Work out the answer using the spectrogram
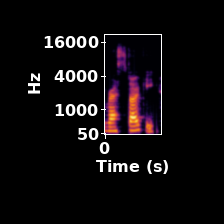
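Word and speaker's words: Rastoke: hogy py hokei rokei I had to rhyme it with something so I could pronounce it properly that's right so it was the Hokey Pokey rokei so we were we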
